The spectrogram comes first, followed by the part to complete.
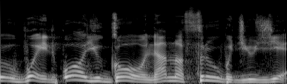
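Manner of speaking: put-on New York accent. Trying out a put-on voice for fun: new york accent. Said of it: "I'm trying to do a, a New York accent".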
